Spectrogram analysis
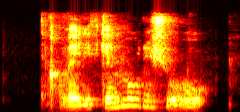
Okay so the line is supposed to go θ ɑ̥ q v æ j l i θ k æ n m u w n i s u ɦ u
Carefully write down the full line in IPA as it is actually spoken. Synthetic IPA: θ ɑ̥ q v æ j l i θ k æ n m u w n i ʃ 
